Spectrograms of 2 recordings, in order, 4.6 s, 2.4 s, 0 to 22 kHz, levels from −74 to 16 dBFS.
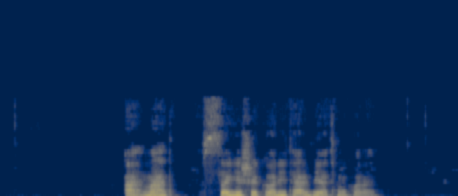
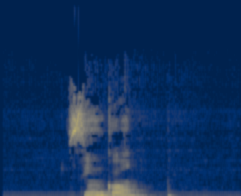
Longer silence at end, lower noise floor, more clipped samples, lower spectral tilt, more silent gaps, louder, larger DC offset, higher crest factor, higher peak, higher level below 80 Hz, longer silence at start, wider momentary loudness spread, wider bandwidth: first, 0.8 s vs 0.65 s; first, -73 dBFS vs -54 dBFS; neither; first, -6 dB/octave vs -4 dB/octave; neither; second, -20 LUFS vs -15 LUFS; neither; about the same, 20 dB vs 20 dB; about the same, -2 dBFS vs 0 dBFS; about the same, -46 dBFS vs -50 dBFS; first, 1.25 s vs 0.7 s; second, 12 LU vs 18 LU; second, 11.5 kHz vs 16 kHz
